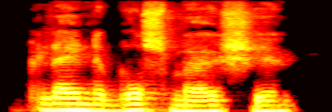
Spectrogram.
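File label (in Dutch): "kleine bosmuisje", Dutch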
